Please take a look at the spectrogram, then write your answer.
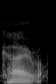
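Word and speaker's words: chairo: And then the verb kairo. Always kairoing. Always. C-H-A-I-R, long O.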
